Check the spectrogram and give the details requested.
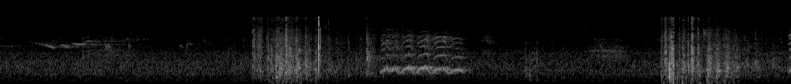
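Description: A Barbary dove gives a brief, rolling laugh-like call of rapid low notes, framed by loud bursts of wing flapping; a faint thin whistle sounds early on.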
